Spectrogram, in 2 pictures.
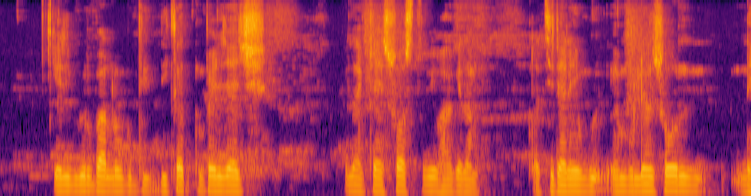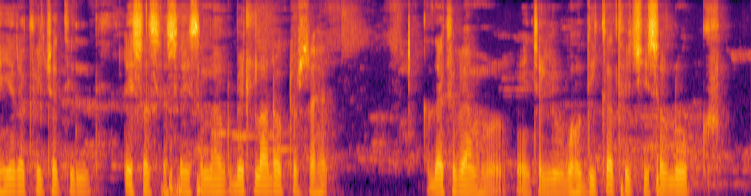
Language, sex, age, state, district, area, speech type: Maithili, male, 45-60, Bihar, Begusarai, urban, spontaneous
